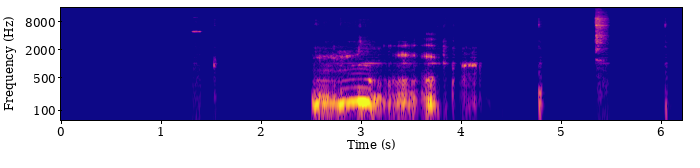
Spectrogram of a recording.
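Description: A person's low, wordless vocal sound lasting under two seconds, about two and a half seconds in. Around it are a few sharp clicks as buttons on a handheld remote are pressed.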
